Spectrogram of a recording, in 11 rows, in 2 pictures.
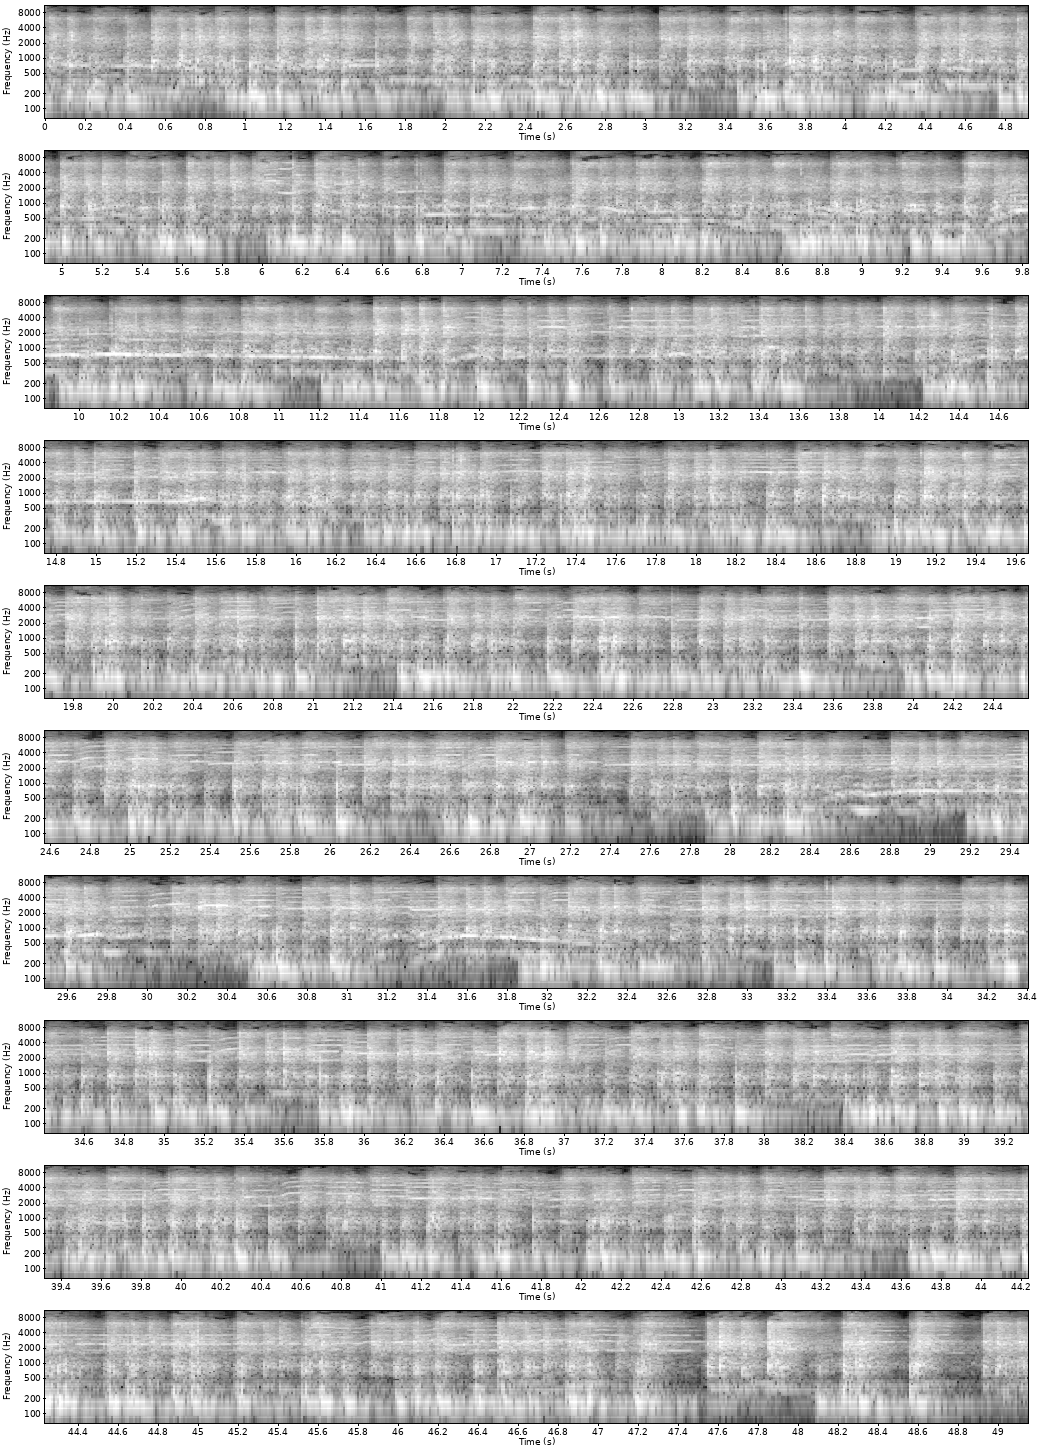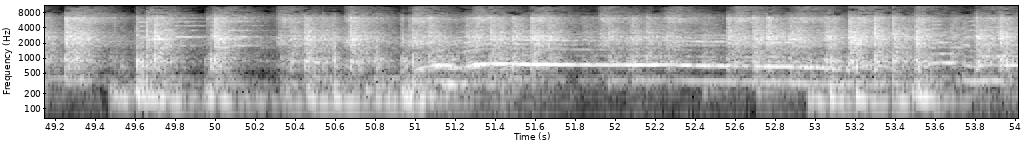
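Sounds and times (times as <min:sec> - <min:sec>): drums in fast rhythm: 0:00.0 - 0:54.0.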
